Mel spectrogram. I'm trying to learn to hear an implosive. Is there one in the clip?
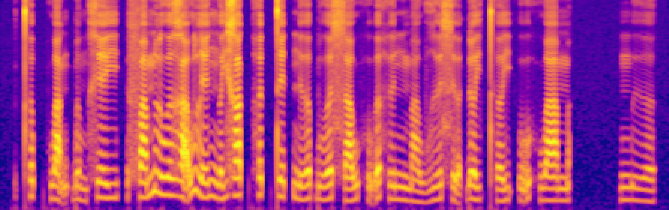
yes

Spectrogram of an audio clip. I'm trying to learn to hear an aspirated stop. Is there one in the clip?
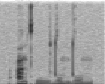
yes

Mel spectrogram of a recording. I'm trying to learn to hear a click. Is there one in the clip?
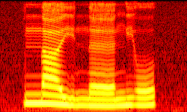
no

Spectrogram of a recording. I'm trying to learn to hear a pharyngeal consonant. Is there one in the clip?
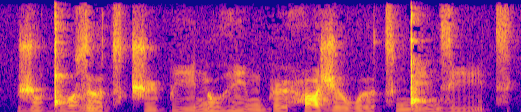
no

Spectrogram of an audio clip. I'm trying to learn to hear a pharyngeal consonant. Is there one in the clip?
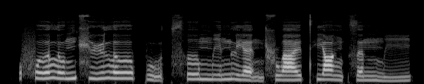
no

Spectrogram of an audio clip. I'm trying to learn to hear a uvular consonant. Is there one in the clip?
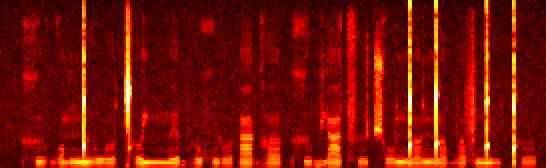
no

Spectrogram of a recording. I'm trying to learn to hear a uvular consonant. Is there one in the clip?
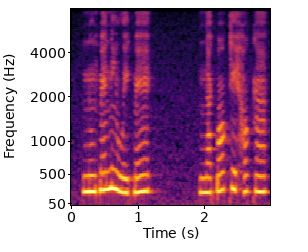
no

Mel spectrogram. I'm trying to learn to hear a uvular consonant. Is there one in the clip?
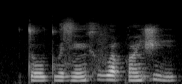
yes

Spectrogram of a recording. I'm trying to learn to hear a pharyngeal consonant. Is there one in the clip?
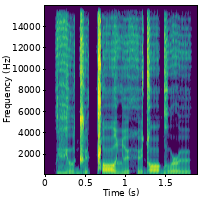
no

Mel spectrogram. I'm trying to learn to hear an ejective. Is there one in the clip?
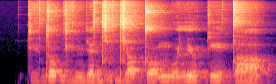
no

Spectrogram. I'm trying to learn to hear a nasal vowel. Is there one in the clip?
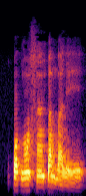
yes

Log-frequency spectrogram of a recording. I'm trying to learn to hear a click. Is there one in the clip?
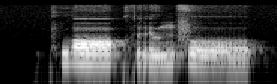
no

